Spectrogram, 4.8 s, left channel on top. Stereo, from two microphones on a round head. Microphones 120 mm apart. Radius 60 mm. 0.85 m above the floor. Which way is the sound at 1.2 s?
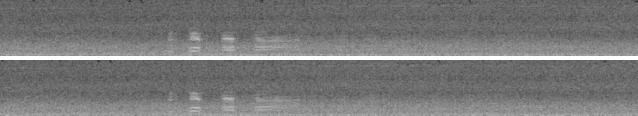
5° left (ahead or behind).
